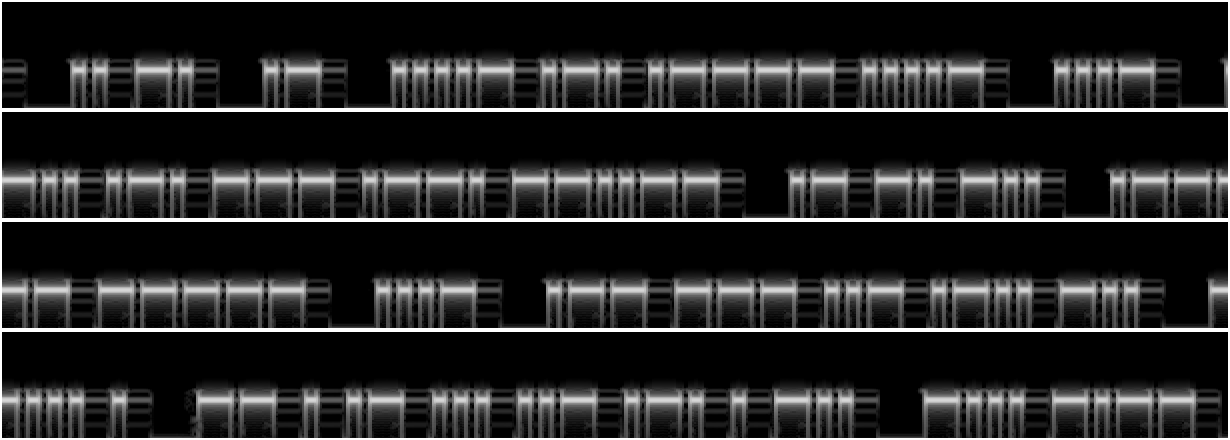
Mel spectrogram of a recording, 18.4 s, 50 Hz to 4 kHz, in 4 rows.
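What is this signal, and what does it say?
Morse code, heard as a keyed tone, about 30 wpm, 750 Hz. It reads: IN A 4R14 V DROP, AND 10 V WOULD BE MEASURED BY
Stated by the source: W1AW Web Code Practice Files, 30 WPM run from ARRL; text from April 2023 QST.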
